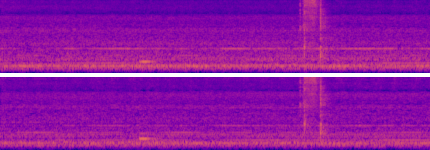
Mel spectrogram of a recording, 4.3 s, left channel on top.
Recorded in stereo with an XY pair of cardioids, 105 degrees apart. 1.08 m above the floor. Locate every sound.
1.4 s a cowbell: 45° right, 1.6 m
3.0 s a pop: straight ahead, 2 m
